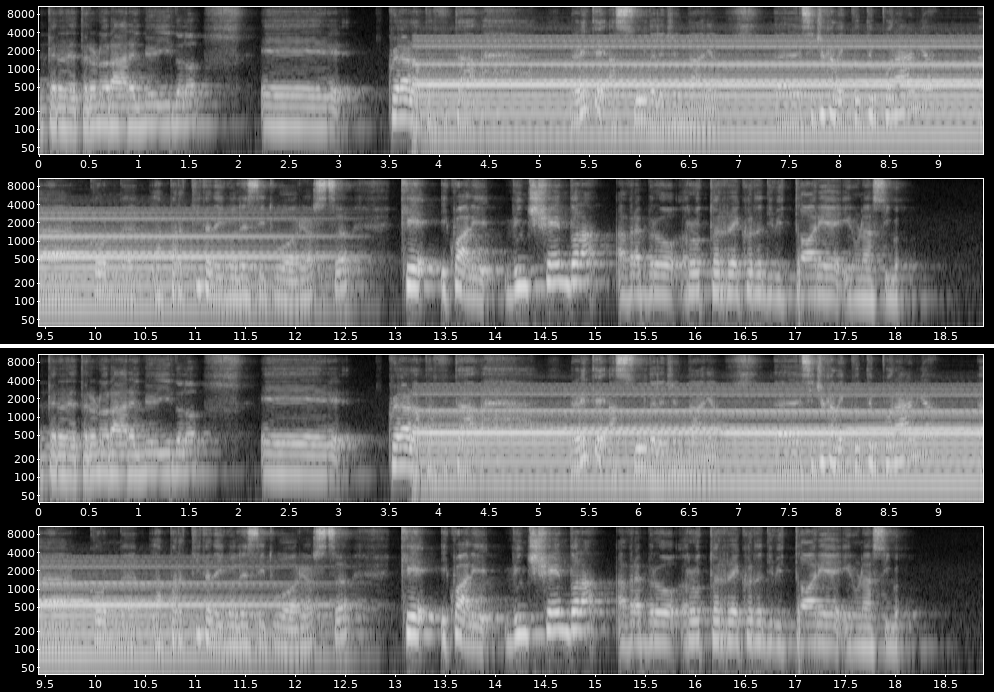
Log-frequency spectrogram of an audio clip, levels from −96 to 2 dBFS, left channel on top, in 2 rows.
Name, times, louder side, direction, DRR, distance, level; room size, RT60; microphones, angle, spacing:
voice 1, 0.0-3.1 3.5-5.0 5.3-9.0 9.4-18.0, equal, ahead, 8 dB, 1.2 m, -24 dB
sound 1, 3.7-12.6, left 1 dB, 35° left, 2.5 m, -19 dB
26.0 x 16.0 x 9.4 m, 0.84 s
head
